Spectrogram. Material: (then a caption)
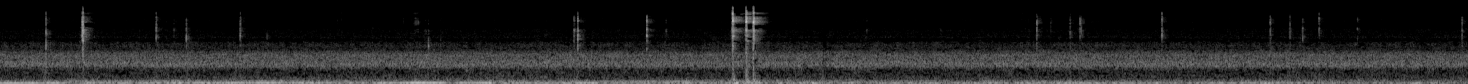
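Soap. A solid pink glycerin soap bar is held in the hand while a small blade scores dense parallel grooves into it. Faint, bright scratching clicks are scattered over a steady low rumble and hiss, with a pair of sharper snaps about halfway through.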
